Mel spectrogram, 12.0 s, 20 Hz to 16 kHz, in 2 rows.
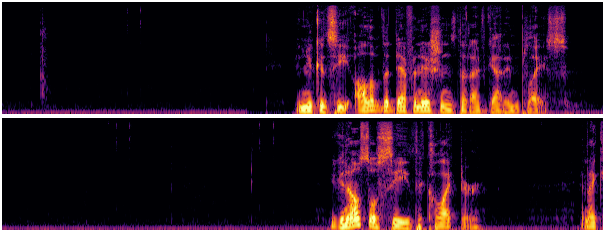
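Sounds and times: steady low hum: 0:00.0 - 0:12.0
computer mouse clicks: 0:01.2 - 0:01.5, 0:07.1 - 0:07.4, 0:08.4 - 0:09.0.

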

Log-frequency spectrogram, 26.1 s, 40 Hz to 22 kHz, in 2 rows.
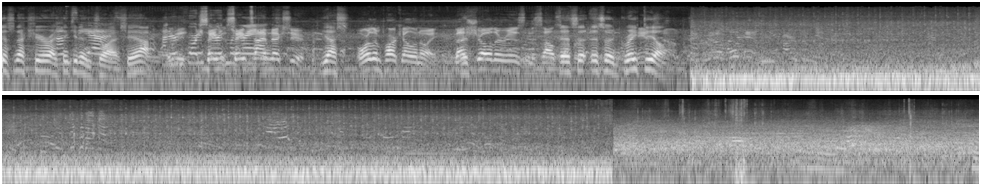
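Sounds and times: car engine rumbling: 0:09.0 - 0:26.0.

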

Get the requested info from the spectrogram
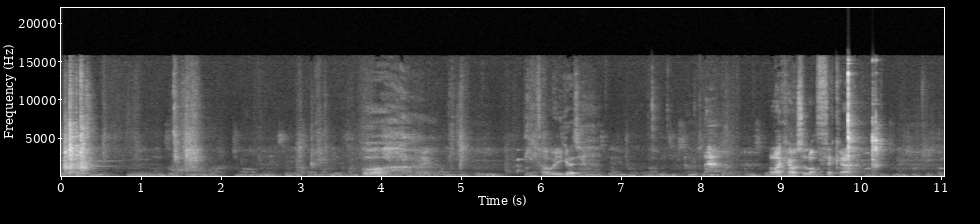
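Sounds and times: man talking indistinctly: 0:00.0 - 0:11.0.

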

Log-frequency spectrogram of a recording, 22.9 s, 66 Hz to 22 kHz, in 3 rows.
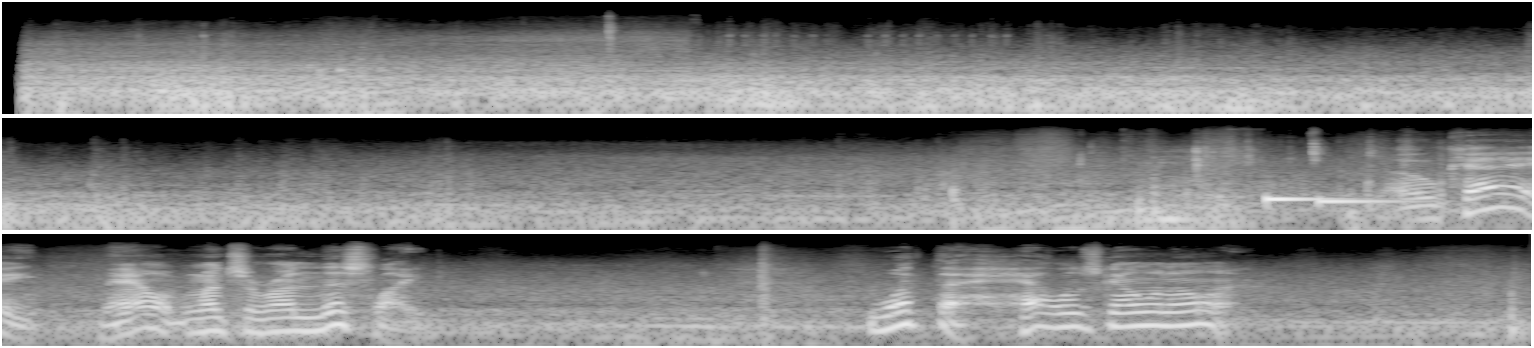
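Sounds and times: road and tyre noise in car: 0:00.1 - 0:22.9.

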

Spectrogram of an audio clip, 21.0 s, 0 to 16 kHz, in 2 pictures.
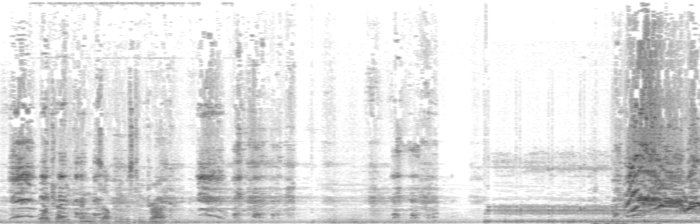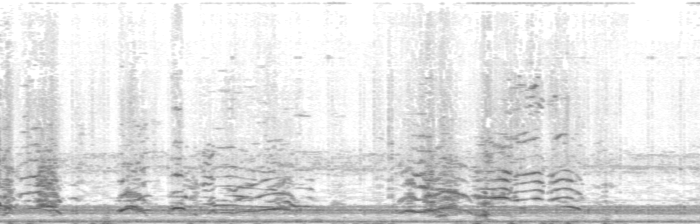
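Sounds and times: steady low hum: 0:00.0 - 0:21.0
voices screaming: 0:09.2 - 0:15.6, 0:16.4 - 0:19.4.

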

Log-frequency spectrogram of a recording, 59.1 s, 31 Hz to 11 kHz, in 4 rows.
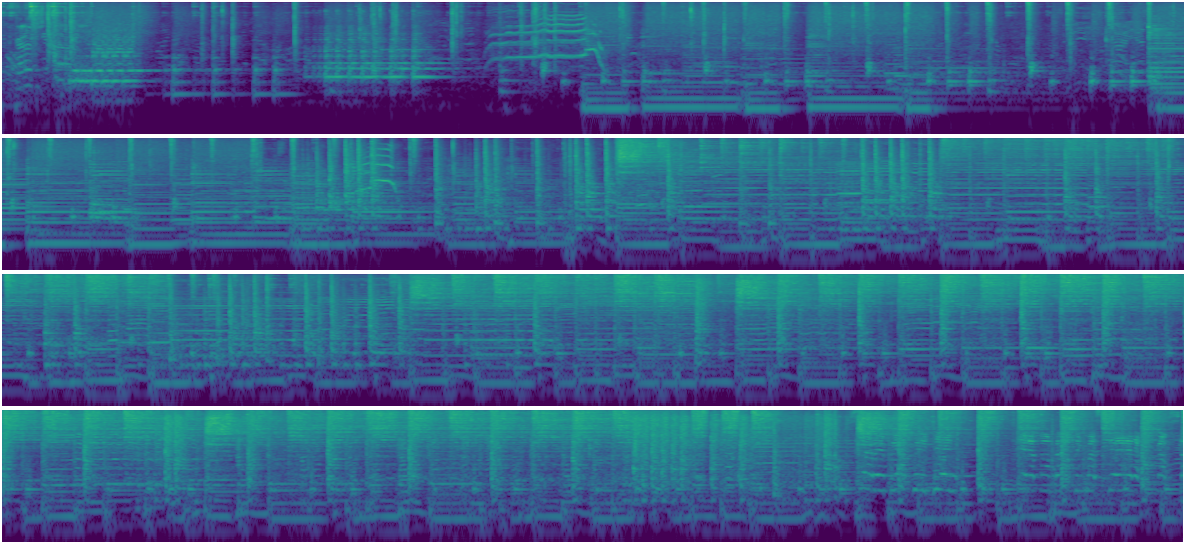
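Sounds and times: live band playing: 0:00.0 - 0:59.0
electric guitar single notes: 0:00.8 - 0:02.2
drum kit hits: 0:14.3 - 0:59.0.

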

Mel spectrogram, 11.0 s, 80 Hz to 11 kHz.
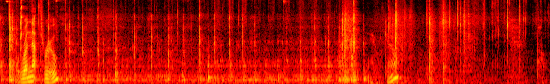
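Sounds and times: paper rustling: 0:07.7 - 0:10.5.

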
